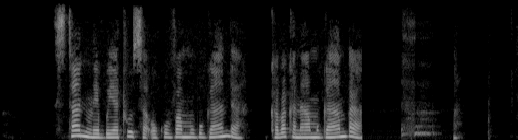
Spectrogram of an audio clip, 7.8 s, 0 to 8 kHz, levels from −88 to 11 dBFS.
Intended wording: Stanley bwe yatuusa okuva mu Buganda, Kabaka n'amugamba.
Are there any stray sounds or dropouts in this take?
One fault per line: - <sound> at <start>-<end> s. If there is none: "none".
- cough at 6.0-6.6 s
